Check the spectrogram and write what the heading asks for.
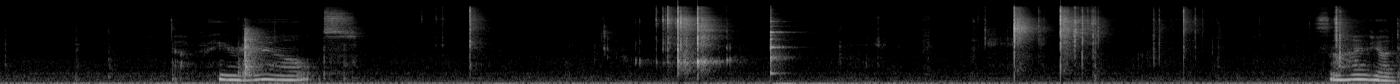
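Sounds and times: crab shells cracking: 4.2 - 5.0, 6.0 - 7.4, 8.7 - 13.6.

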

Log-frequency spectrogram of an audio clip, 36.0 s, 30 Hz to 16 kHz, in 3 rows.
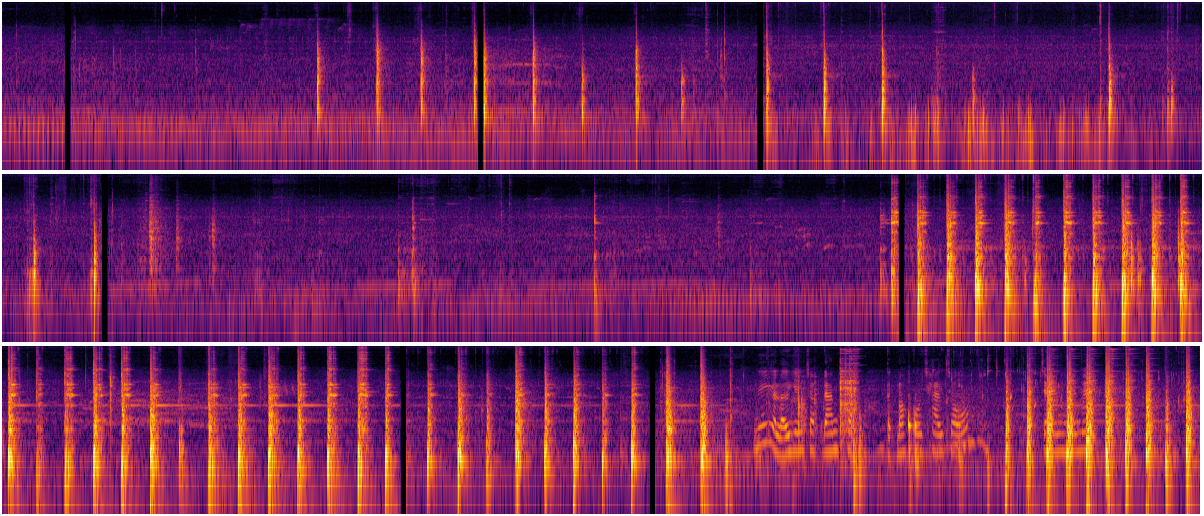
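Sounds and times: wooden pestle pounding in mortar: 3.1 - 6.9, 7.6 - 9.0, 20.9 - 35.9.

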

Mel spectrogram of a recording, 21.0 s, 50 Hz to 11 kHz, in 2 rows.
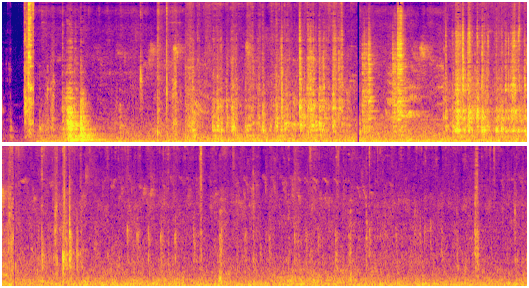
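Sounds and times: metal parts clicking and clinking: 0.4 - 0.7.

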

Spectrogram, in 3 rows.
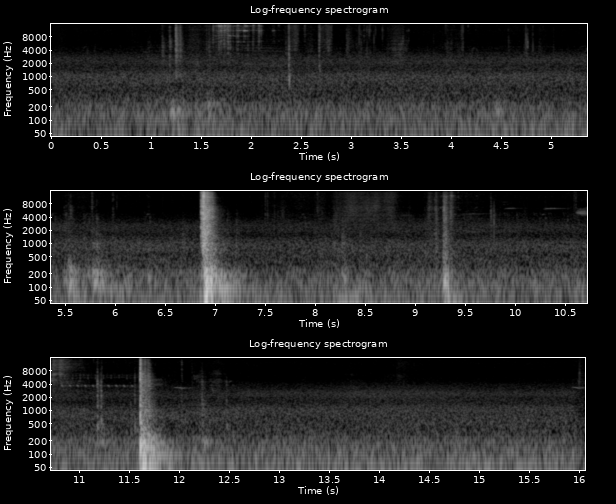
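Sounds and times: truck doors slamming: 5.4 - 7.5, 11.6 - 12.4.

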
